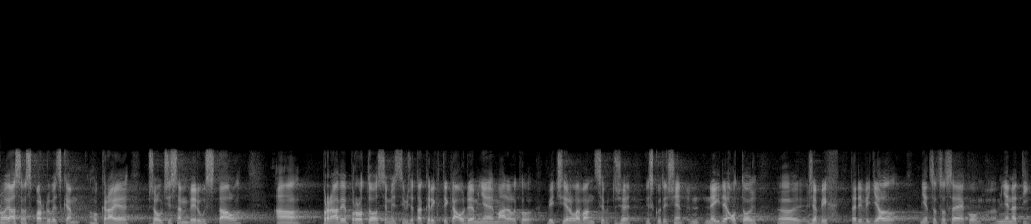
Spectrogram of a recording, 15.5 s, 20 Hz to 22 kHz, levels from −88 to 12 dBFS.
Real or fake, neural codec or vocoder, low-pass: real; none; 7.2 kHz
